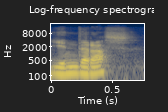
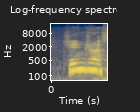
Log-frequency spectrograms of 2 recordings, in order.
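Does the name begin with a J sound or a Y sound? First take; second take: Y sound; J sound. First: The name begins with a Y sound. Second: The name begins with a J sound. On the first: "my German instinct would tell me to say Yin" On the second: "is how I'd pronounce it in English"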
